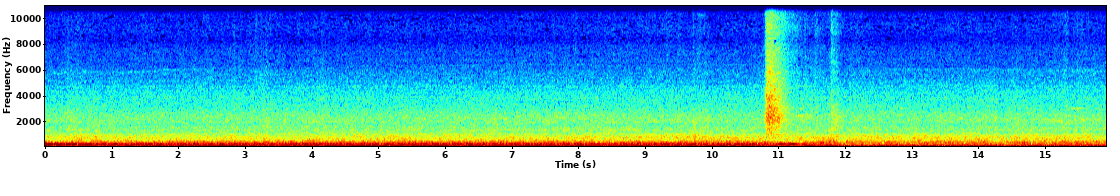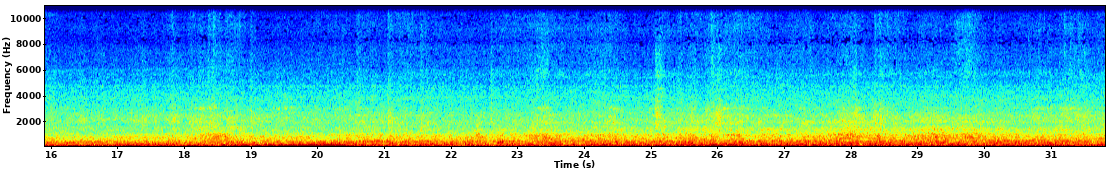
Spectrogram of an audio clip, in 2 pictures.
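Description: Alexander Dennis Enviro400 double-decker bus under way, heard from the upper deck: a steady engine and drivetrain drone with a slowly rising tone that stops about a third of the way in. There is a short sharp hiss about 11 seconds in, and the engine note drops about two-thirds of the way through.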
